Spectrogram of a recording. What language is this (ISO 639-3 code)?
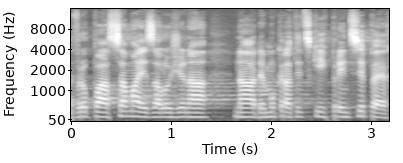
ces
